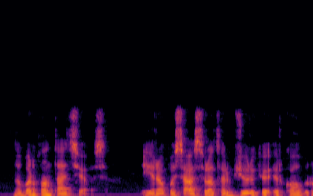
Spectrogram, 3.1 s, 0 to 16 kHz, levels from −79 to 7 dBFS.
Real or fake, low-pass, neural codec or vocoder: real; 7.2 kHz; none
